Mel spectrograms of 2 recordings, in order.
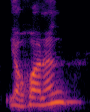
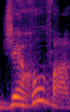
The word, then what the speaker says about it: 여호와: 여호와는 요드 하 브 요드예요. 그러니까 여호와라는 것이 사실은 V 발음이 나요. 연음이에요. 여호와. 그래서 영어에서 제호바 그러죠. 제호바. 근데 J가 틀리고 여호와라고 하는데 그렇게 읽었다가는 죽는 겁니다.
